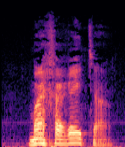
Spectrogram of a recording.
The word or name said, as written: Margaretha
